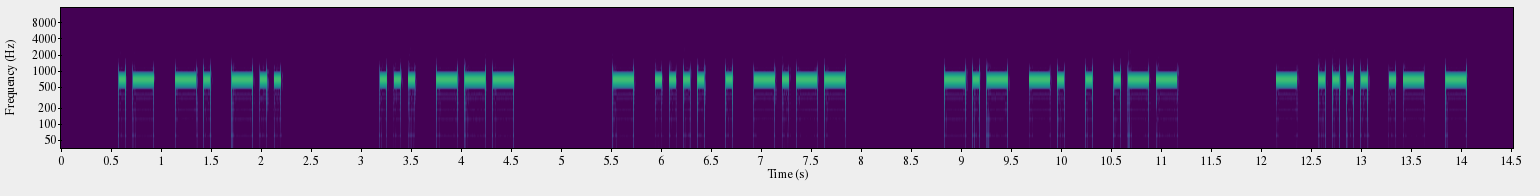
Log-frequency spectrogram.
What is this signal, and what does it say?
Morse code, heard as a keyed tone, about 17 wpm, 700 Hz. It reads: AND SO THEY KNEW THAT
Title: 2x Word-Spacing - Sentences from Top 400 Words - 17wpm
